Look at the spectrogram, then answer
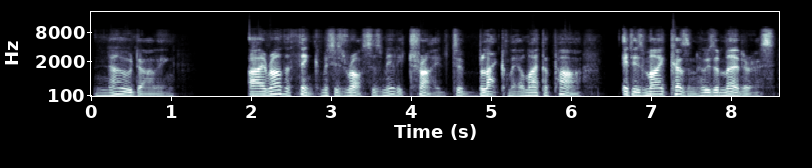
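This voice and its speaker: A man voicing an anxious, intense young English gentleman in an audiobook novel, urgent and well-bred. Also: medium pitch, lively intonation, a little slow, breathy edge, no room sound. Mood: bitter, wry.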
